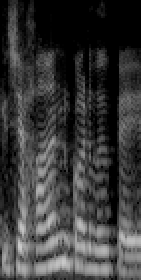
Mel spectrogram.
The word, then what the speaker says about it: Jehanne-Guadalupe: great job at at texting you how to pronounce it um it's Jan Guadalupe and it's a mouthful for sure and but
